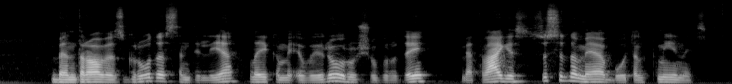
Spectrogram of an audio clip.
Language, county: Lithuanian, Utena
